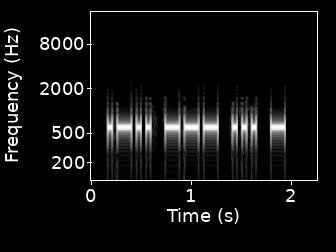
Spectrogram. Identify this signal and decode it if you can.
Morse code, heard as a keyed tone, about 25 wpm, 600 Hz. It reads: LOST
